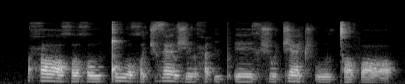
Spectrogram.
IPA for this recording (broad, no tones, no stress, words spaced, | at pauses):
ħɒːχuχuː ǃuːχot͡ʃ zælʃelħiʔi pʼeːxʃo t͡ʃæt͡ʃʼuːlǀɒfɒː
